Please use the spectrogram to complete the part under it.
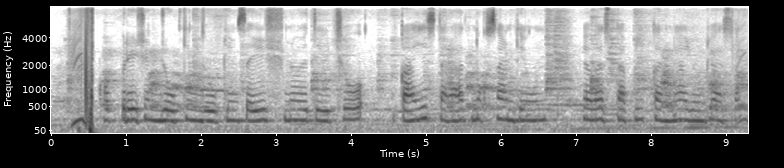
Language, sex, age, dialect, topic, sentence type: Marathi, female, 18-24, Southern Konkan, banking, statement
